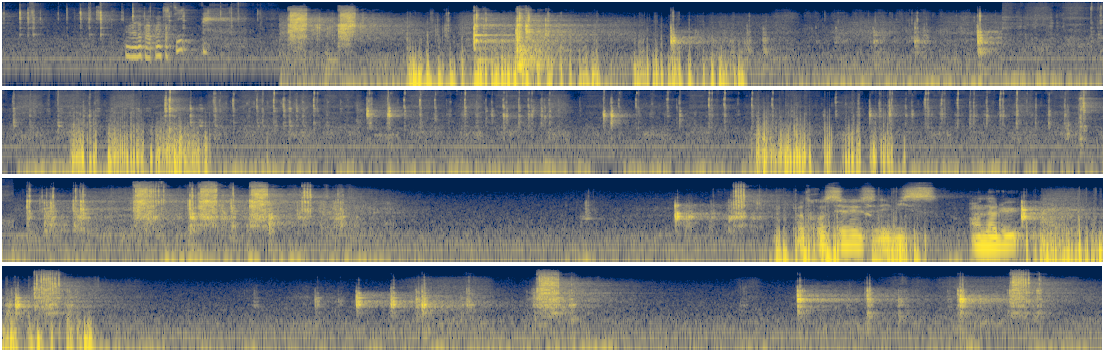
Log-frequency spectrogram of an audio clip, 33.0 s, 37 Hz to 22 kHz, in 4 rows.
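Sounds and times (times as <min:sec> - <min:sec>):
metal tools clinking: 0:00.0 - 0:02.2, 0:07.5 - 0:16.6.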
